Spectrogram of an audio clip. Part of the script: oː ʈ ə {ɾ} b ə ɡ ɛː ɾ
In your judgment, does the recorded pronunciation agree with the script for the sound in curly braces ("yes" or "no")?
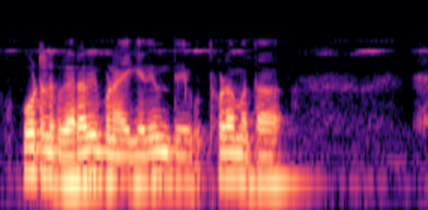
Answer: no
